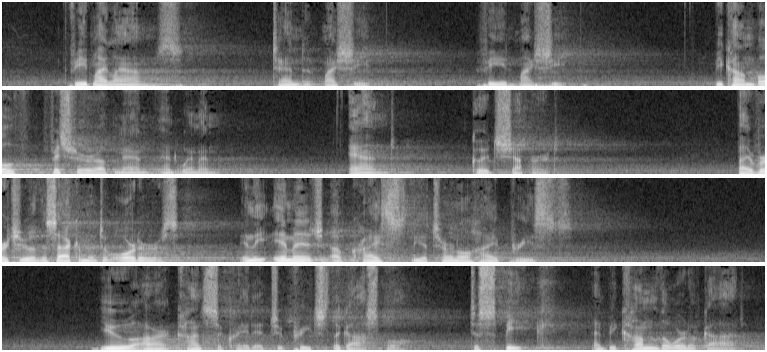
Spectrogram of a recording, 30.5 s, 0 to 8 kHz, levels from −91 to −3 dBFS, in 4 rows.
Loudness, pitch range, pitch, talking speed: -19 LUFS, 105-120 Hz, 110 Hz, 100 wpm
